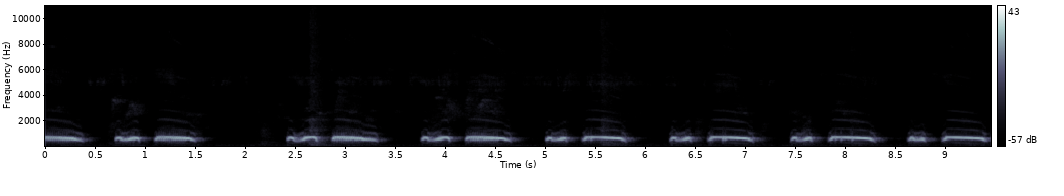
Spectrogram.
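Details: Cooing spotted dove used as a decoy to attract wild doves, recorded directly with no background noise; mellow low coos in short clustered phrases of two or three notes, delivered steadily after one brief pause.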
